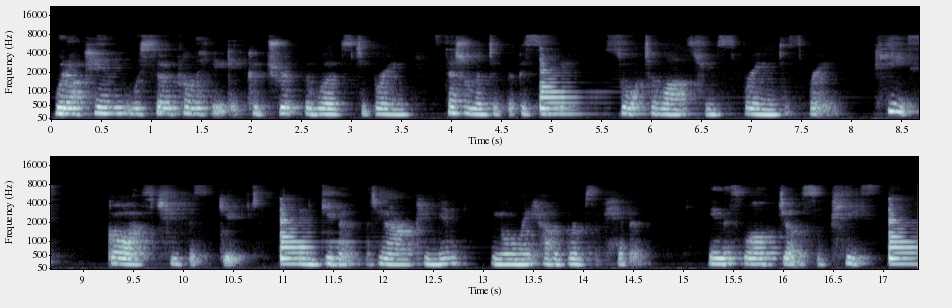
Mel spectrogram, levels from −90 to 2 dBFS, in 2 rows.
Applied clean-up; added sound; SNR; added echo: neural mask model DeepFilterNet 3.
